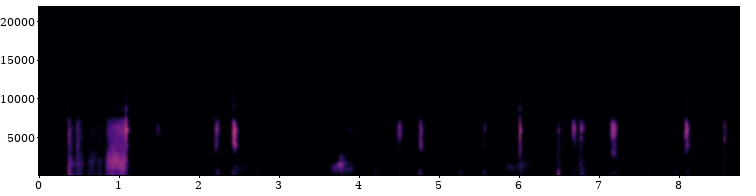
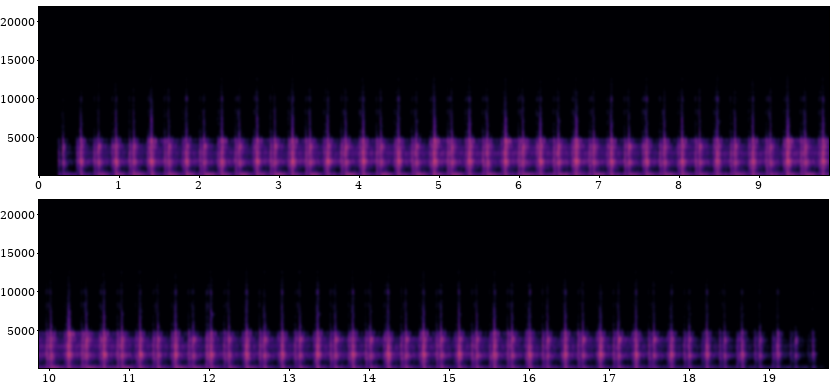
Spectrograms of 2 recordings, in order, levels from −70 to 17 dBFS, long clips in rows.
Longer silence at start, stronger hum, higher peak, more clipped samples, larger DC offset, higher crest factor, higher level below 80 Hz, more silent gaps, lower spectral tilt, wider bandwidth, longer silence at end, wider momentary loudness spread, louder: about the same, 0.35 s vs 0.25 s; neither; first, -2 dBFS vs -12 dBFS; neither; neither; first, 34 dB vs 20 dB; second, under -90 dBFS vs -60 dBFS; neither; second, 2.5 dB/octave vs -2.5 dB/octave; first, 16 kHz vs 14 kHz; first, 0.6 s vs 0.15 s; first, 20 LU vs 5 LU; second, -31 LUFS vs -28 LUFS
